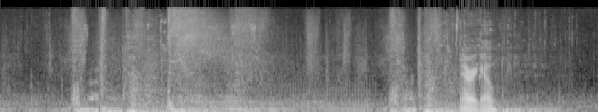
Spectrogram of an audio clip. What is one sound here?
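A lightsaber hums and swishes.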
